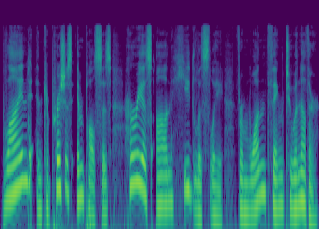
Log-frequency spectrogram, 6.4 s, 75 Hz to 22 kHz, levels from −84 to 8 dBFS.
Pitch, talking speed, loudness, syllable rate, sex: 155 Hz, 120 wpm, -19 LUFS, 4.1 syllables/s, male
